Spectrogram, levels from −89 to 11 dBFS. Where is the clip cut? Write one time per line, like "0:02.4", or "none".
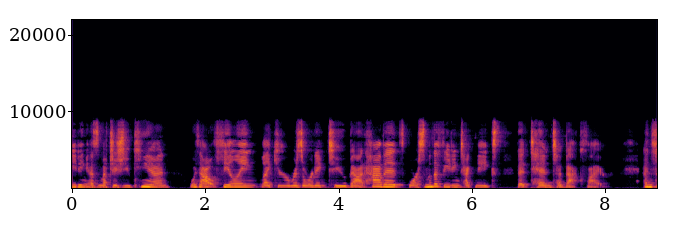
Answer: none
